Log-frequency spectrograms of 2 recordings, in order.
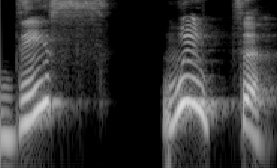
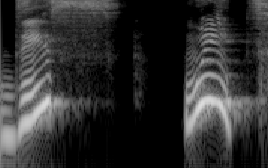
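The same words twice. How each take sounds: No difference in how they are said.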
